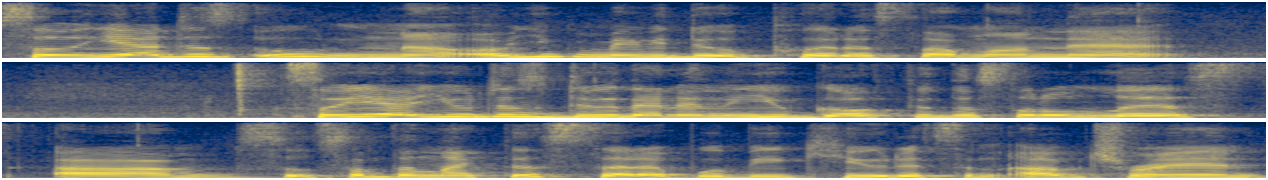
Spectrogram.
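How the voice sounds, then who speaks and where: At a fairly quick pace, a woman speaks at a fairly high pitch with a dark, mellow tone and ordinary pitch variation. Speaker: stock market YouTuber. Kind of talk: live stream chat and trading tutorial. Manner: casual, chatty.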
